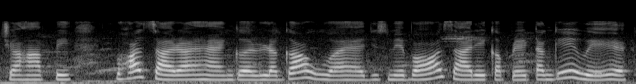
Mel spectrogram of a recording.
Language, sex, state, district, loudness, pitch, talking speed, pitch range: Hindi, female, Jharkhand, Garhwa, -17 LUFS, 220 Hz, 140 wpm, 210-230 Hz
